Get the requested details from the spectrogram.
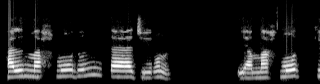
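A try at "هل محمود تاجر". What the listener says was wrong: একটু প্রশ্ন ভঙ্গি দিয়ে, হাল মাহমুদুন তাজিরুন, একটু ভঙ্গি দিয়ে পড়েন।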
